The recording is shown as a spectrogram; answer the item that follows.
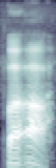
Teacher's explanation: ba'a with the stress on the final syllable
